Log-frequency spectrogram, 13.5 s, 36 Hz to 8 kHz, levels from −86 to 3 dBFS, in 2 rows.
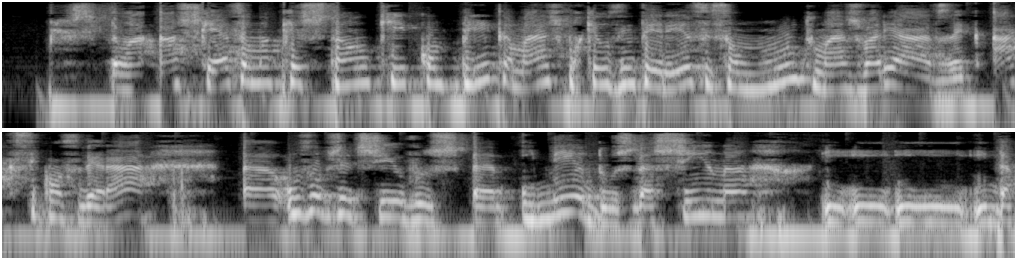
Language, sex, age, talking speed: Portuguese, female, 40-59, 145 wpm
